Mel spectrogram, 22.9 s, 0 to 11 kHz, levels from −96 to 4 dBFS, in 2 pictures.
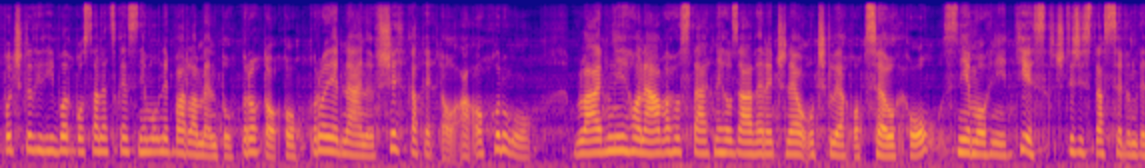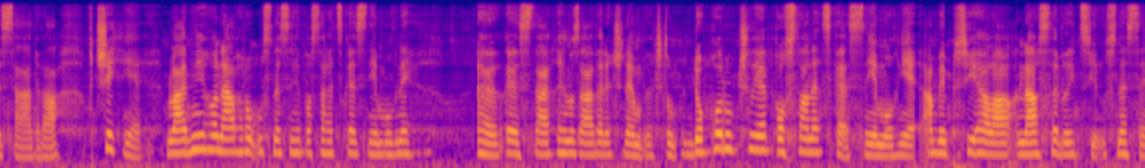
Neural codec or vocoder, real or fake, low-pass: autoencoder, 22.05 kHz, a latent of 192 numbers a frame, VITS, trained on many speakers; fake; 9.9 kHz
